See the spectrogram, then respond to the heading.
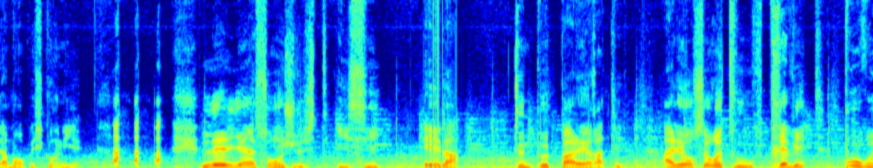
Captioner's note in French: rires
